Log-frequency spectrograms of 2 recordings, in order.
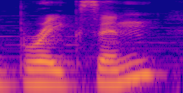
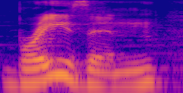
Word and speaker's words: Braixen: It's evolved into Braixen, which I, for the longest time, thought it was pronounced Brazen, because that's usually how you would pronounce it in real world.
